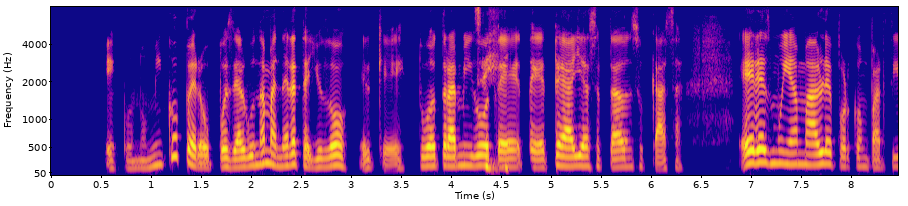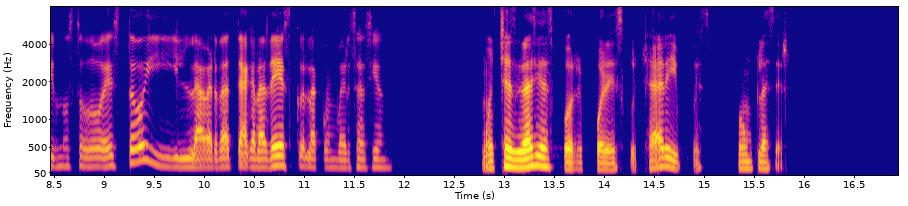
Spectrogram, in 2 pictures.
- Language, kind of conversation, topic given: Spanish, podcast, ¿Qué pequeño gesto tuvo consecuencias enormes en tu vida?
- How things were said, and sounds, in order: laughing while speaking: "Sí"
